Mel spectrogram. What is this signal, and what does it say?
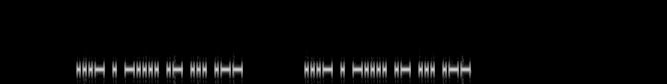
Morse code, heard as a keyed tone, about 40 wpm, 700 Hz. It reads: VE6ASW VE6ASW
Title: DXCC-100 Call Signs - 6 Characters - Repeated 2x - 40wpm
